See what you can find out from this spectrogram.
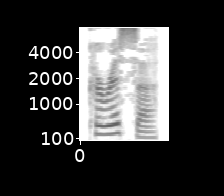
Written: corrissa

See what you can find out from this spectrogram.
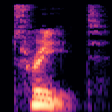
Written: treat

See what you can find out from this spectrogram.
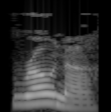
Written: rona

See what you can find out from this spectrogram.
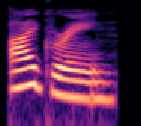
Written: Igraine

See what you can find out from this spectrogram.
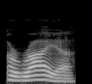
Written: ariah

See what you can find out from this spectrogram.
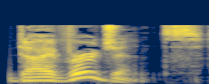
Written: divergence

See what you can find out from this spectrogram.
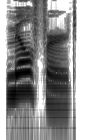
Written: milford

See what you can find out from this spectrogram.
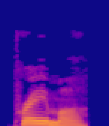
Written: prema

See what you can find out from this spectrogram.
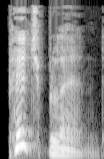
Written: pitchblende

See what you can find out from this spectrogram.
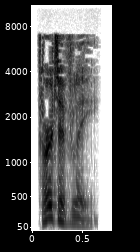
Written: furtively

